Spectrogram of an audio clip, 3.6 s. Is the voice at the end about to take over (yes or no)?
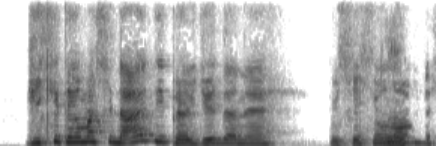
yes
